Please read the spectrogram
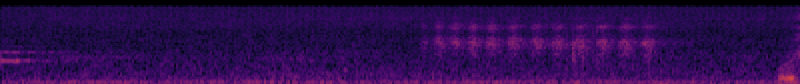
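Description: A bird's rapid trill of quickly repeated high notes, about a second long, starting about two seconds in, over a steady low background hum.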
